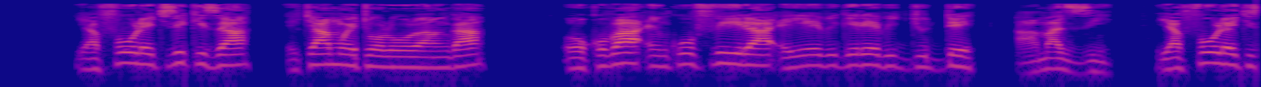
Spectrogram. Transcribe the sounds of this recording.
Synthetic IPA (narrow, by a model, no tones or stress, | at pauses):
jafuːle̞ːciziciza | e̞caːmwe̞ːto̞ːlo̞lwaːŋɡa | o̞kuβaʔe̞ŋkufiːɾaʔe̞je̞ːβiɡeɾe̞ːβiɟːudːe̞ | a̰mazːi | jafuːle̞ːci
